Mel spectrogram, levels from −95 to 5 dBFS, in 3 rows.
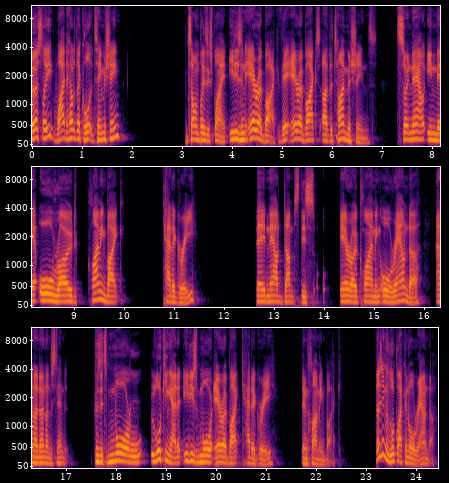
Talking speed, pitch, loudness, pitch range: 170 wpm, 140 Hz, -22 LUFS, 125-165 Hz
